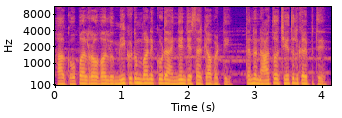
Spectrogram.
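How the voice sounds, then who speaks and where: An actor playing an earnest young reformed hero. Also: male voice, on the high side, steady tone, racing, faint music behind, lightly acted. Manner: earnest, intense.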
